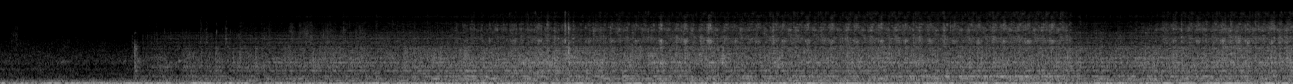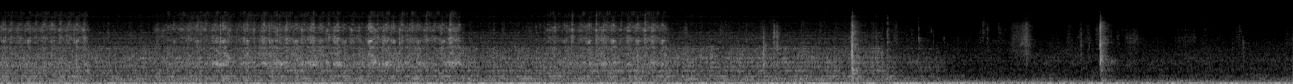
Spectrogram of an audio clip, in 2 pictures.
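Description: WM210V variable-speed benchtop lathe starting up about a second in and running steadily with a whine of several even tones, while a higher hiss comes and goes over it several times; a sharp click sounds just before the machine stops near the end.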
